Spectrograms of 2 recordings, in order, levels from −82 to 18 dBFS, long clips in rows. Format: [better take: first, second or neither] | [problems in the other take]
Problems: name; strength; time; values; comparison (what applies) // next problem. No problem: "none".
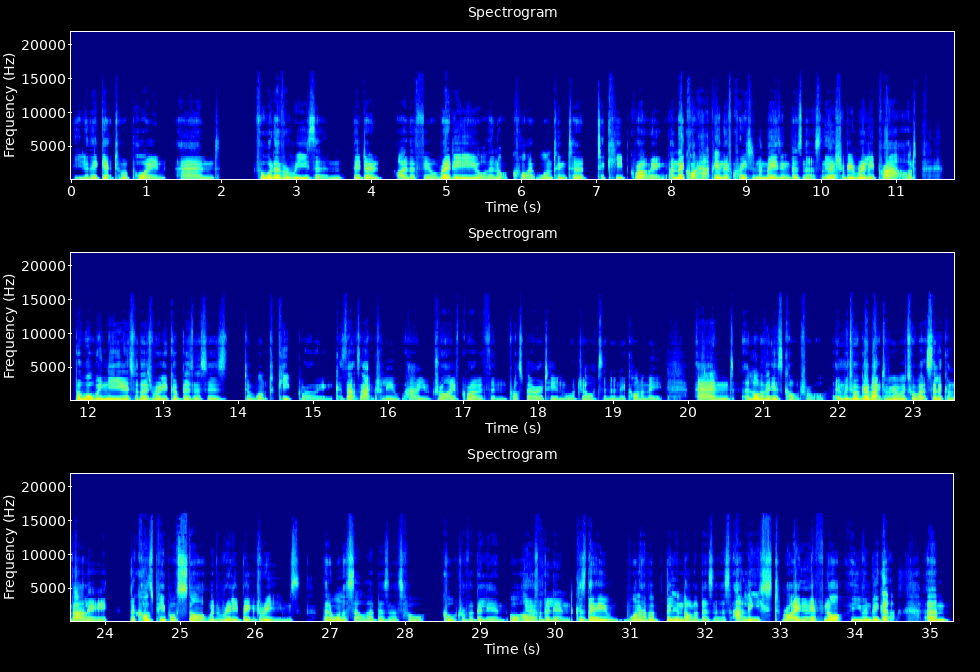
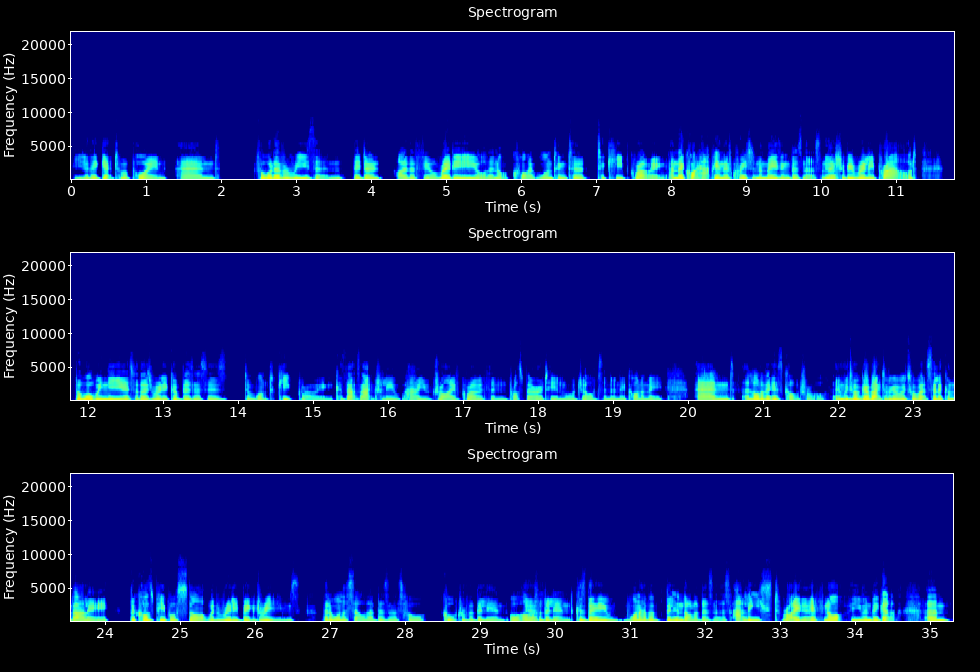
first | muffled; slightly; fading above 3.5 kHz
